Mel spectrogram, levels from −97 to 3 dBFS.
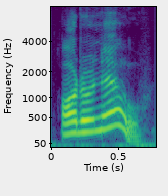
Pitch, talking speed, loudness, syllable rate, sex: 215 Hz, 230 wpm, -14 LUFS, 5.2 syllables/s, male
